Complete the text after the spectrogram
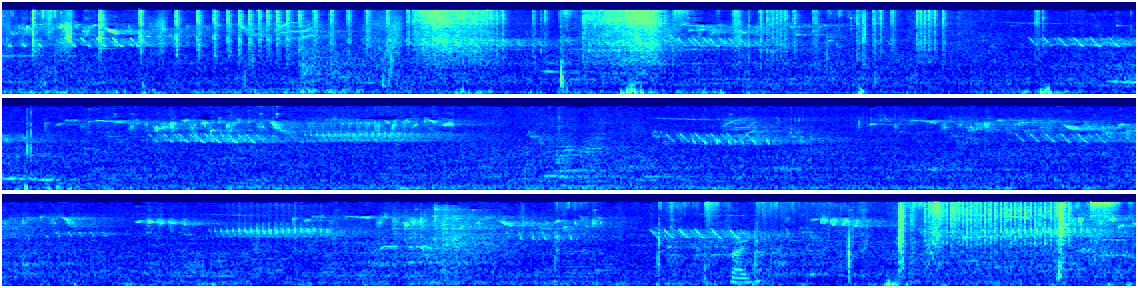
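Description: Bicycle tyres roll and crunch over pavement.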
